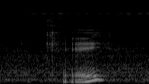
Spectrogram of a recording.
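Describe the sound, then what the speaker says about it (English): Staedtler Lumograph 6B soft drawing pencil scratching across paper in a short, faint stroke of about half a second, close up and quiet with no talk. "write that down as 6B"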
